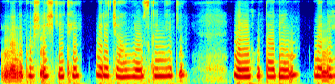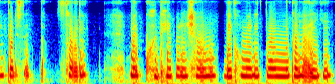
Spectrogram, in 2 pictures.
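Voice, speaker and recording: A woman's voice: sits high, flat delivery, unhurried, creaky, mellow, no echo, voice pushed up, rough recording. A woman voicing a charming young man who frets and apologizes. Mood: fretful. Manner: fretful, apologetic.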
